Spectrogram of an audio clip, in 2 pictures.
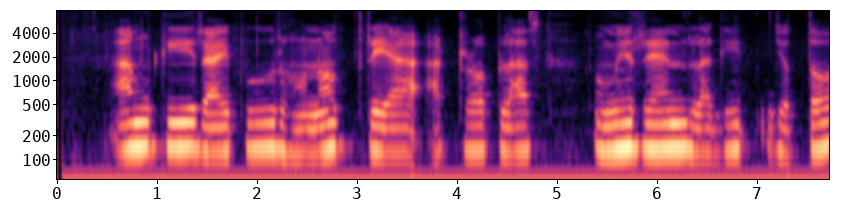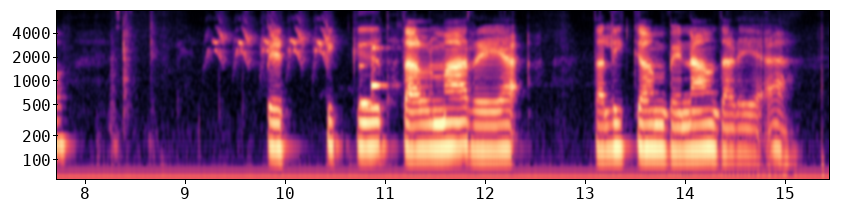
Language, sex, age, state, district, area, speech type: Santali, female, 60+, West Bengal, Paschim Bardhaman, urban, read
